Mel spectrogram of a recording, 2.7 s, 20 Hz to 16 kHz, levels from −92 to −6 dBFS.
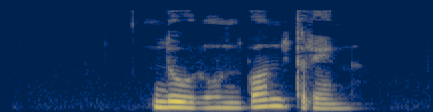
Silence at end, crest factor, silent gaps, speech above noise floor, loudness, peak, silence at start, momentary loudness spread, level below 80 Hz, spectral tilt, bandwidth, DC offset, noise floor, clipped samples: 0.55 s; 18 dB; none; 52 dB; -28 LUFS; -12 dBFS; 0.95 s; 12 LU; -80 dBFS; -8 dB/octave; 11.5 kHz; under 0.1%; -79 dBFS; under 0.1%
